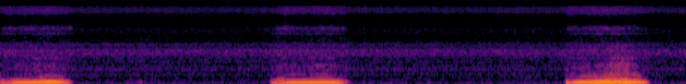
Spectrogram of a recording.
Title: crazy snoring with open mouth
